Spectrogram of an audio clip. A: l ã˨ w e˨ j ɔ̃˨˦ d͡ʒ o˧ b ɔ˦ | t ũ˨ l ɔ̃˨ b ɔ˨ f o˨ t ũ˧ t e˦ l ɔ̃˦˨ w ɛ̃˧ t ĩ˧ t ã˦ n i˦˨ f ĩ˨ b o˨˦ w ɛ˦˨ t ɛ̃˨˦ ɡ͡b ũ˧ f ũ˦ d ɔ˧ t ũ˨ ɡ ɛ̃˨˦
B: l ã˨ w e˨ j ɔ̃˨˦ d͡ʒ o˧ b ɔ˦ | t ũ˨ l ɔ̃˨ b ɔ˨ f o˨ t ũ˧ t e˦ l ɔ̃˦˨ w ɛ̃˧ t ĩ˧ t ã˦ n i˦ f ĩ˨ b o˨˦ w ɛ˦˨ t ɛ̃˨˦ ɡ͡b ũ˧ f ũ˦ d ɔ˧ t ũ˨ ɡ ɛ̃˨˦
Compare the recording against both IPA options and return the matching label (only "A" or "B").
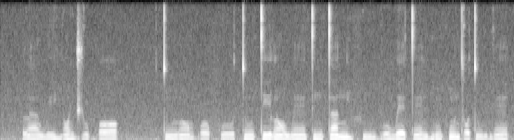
A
